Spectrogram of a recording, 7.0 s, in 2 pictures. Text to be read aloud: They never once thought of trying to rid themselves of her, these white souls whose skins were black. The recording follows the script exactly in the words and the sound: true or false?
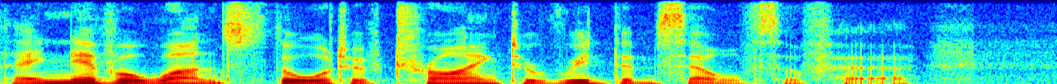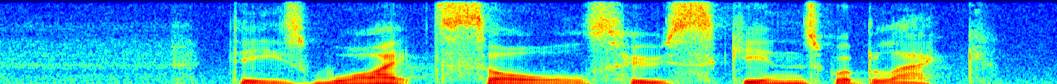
true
